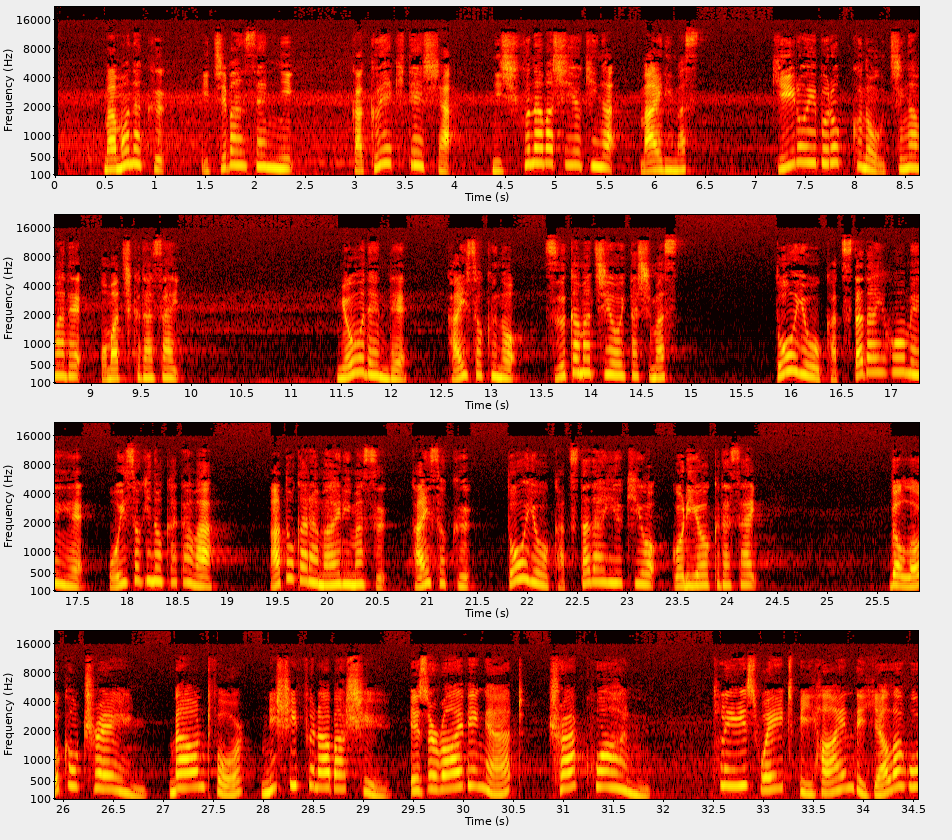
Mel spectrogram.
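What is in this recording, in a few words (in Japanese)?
接近放送, 女声, 待合室, 放送は「各駅停車 西船橋行き」です。妙典で、快速 東葉勝田台行きの通過待ちを致します。; TOA弦型での収録です。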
